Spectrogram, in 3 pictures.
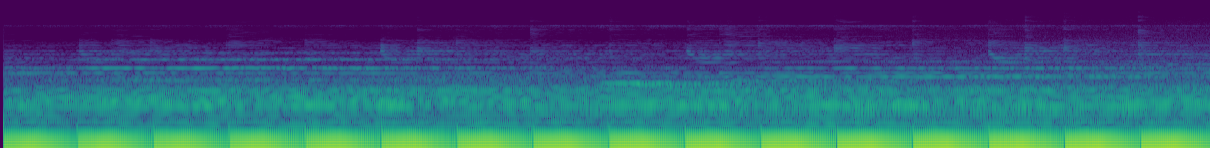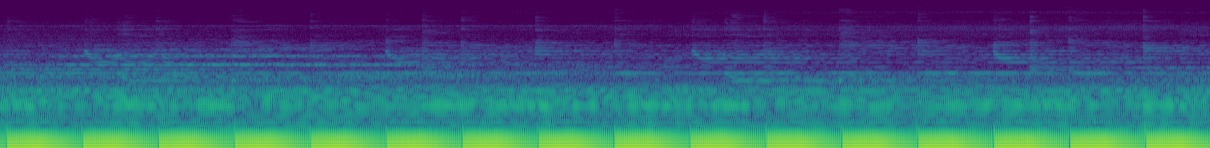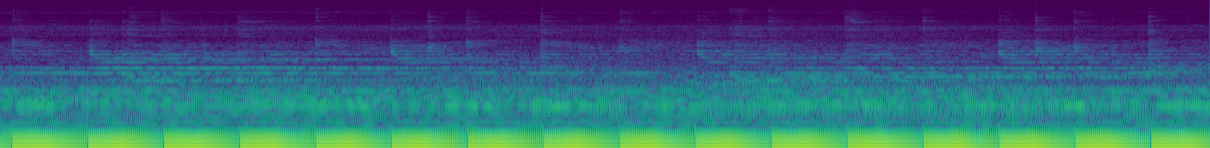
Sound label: Jew Harp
